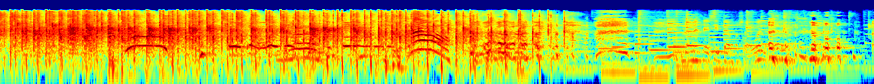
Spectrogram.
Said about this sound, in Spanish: Bueno, muy bien, un aplauso ahí.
